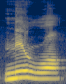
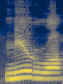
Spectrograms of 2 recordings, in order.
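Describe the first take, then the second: The two takes are said the same way.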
